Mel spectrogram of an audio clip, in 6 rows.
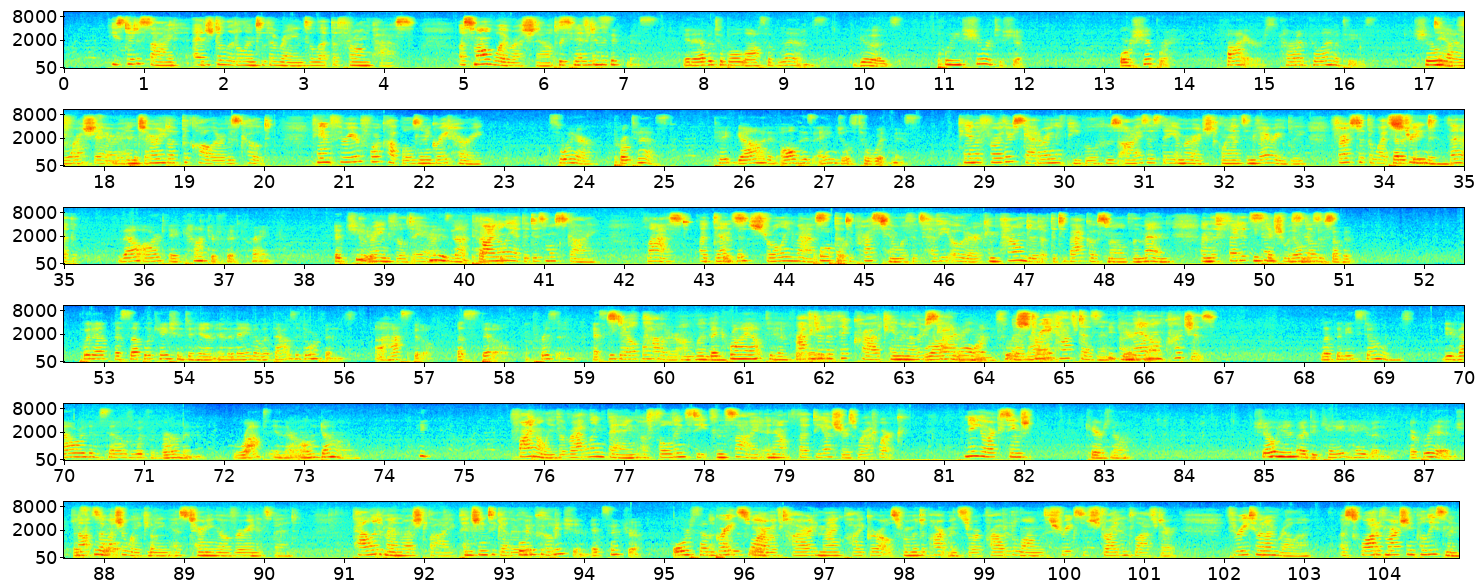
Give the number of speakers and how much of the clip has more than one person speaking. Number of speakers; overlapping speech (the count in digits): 2, about 17%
